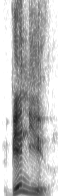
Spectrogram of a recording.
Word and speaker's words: Venue: Venue. Pronounced like you say venue.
